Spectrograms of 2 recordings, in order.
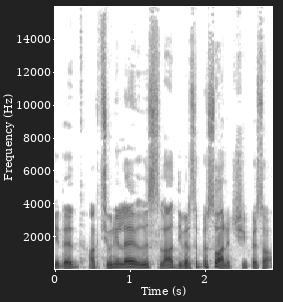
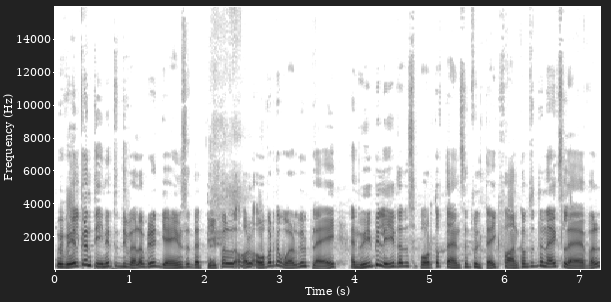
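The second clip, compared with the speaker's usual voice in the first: high-pitched, comic, mock voice; 5 semitones higher than usual. Reading out a company statement about Tencent: Swedish Chef voice. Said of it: "Am voie să fac asta".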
